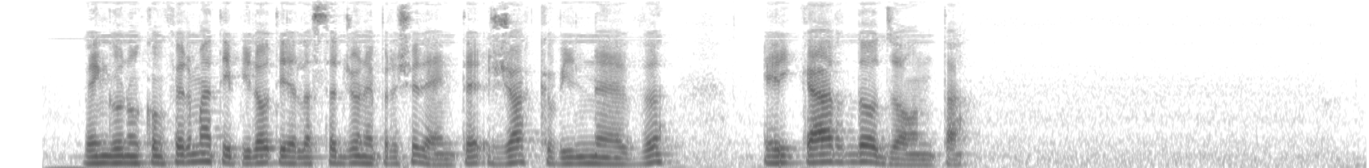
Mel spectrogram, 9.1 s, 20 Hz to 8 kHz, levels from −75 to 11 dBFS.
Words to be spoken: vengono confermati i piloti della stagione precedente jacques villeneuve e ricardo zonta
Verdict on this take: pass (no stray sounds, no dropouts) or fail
pass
